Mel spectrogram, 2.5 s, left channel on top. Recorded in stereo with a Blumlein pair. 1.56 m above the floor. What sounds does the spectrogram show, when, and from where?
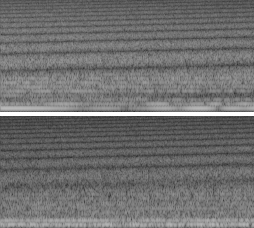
0.0 s a drone: 65° left; by 2.6 s 75° left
